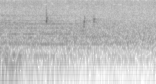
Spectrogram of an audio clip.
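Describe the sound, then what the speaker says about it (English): Hail pattering down in a video game makes a steady, dense hiss of tiny impacts, filling the short stretch evenly with no voices. "It's fucking hailing."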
